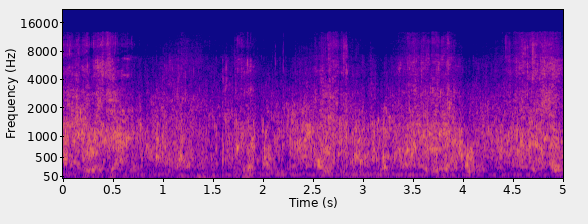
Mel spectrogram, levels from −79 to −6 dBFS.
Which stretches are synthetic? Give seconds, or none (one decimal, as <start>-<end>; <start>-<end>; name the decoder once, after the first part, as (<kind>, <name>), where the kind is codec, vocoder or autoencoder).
none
